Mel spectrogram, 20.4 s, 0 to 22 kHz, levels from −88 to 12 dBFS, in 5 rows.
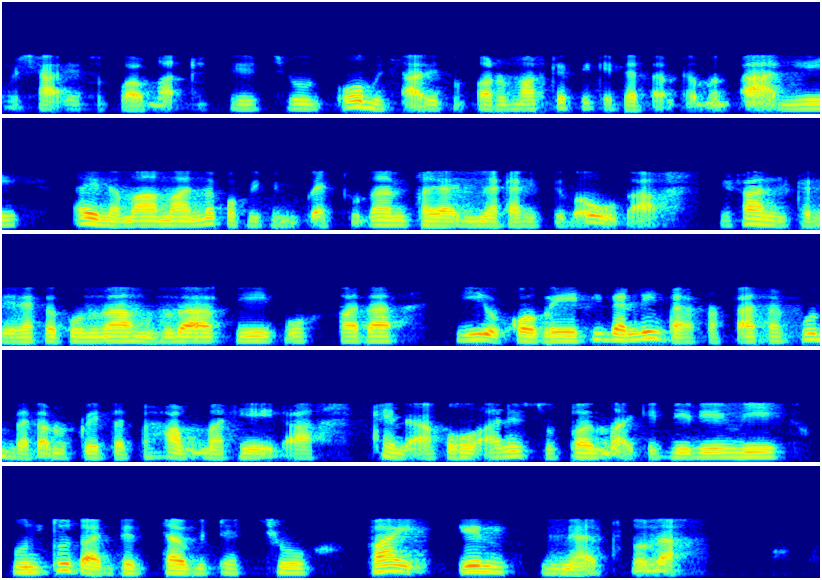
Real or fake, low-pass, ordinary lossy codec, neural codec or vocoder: fake; 3.6 kHz; AAC, 24 kbps; autoencoder, 22.05 kHz, a latent of 192 numbers a frame, VITS, trained on one speaker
